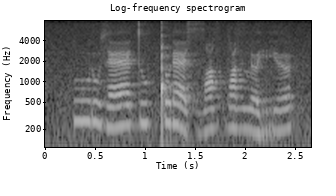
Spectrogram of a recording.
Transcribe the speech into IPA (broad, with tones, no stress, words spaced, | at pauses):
uː˥ɾu˩˧z æː˥t̪u˥ ǃʊ˥ɾæː˩sʲzˤæ˥z dˤi˧zlœ˩˧rʲœ˧˥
